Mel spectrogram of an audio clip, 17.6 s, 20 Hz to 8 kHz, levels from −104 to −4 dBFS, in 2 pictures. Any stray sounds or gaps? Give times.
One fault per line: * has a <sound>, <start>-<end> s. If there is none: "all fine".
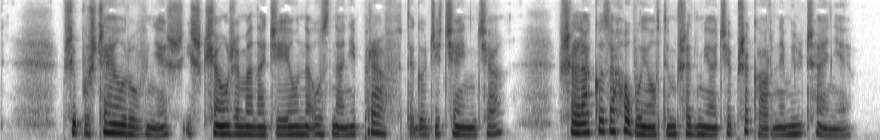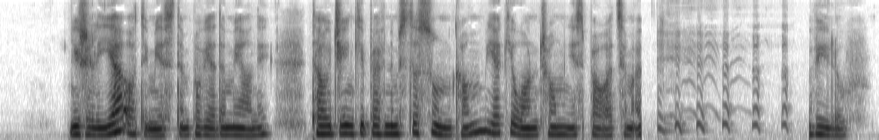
* has a laugh, 15.3-16.8 s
